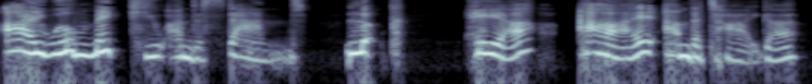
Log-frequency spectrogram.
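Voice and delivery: enraged tiger. Acted. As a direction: spell it out in a rage. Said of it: "in a rage at the jackal's stupidity".

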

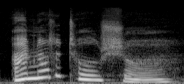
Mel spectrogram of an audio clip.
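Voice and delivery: slow, high, pondering; thoughtful. Acted. Kanga considering a cold bath, thoughtful. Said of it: "in a thoughtful voice".

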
